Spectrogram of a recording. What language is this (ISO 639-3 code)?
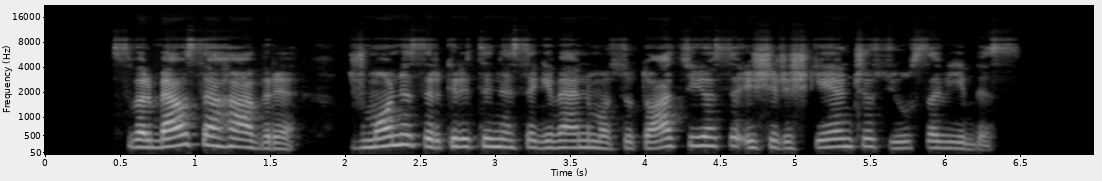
lit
